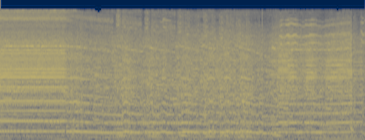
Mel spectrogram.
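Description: A racing car engine drops in pitch with quick downshifts as the car brakes.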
